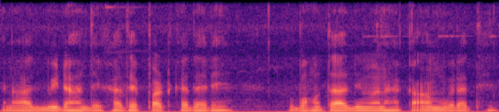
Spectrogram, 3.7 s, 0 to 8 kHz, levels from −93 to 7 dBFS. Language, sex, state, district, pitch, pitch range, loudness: Chhattisgarhi, male, Chhattisgarh, Rajnandgaon, 135 Hz, 130-135 Hz, -18 LUFS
